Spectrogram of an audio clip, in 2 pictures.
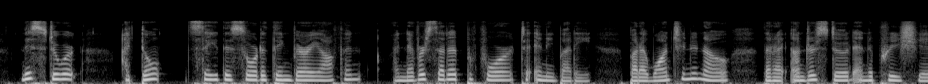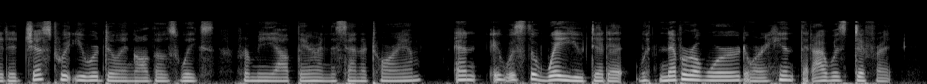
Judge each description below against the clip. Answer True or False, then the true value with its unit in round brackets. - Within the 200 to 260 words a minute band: True (205 wpm)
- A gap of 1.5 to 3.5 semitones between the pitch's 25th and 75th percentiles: False (4.1 semitones)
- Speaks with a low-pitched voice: False (185 Hz)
